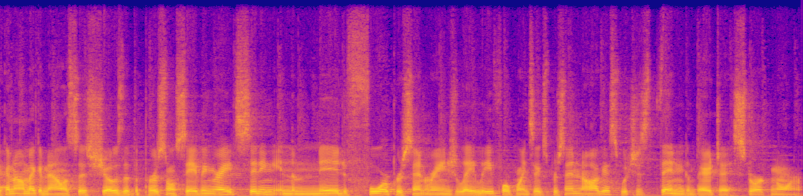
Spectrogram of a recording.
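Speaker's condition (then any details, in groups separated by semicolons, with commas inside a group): No condition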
